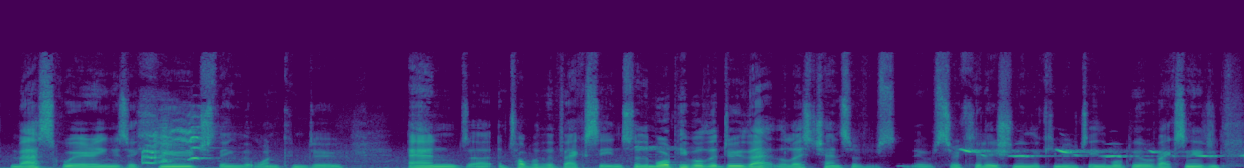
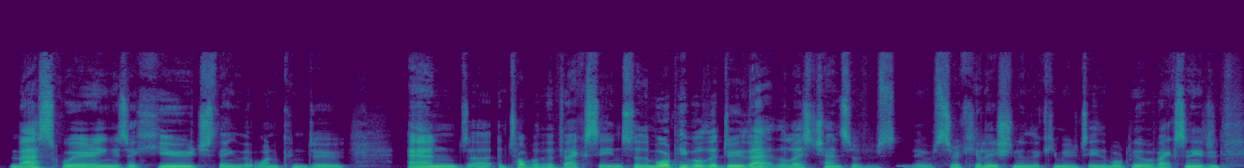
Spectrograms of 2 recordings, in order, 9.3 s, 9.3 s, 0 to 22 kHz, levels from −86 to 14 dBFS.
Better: second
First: animal sounds; loud; throughout; 3 dB below the speech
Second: none

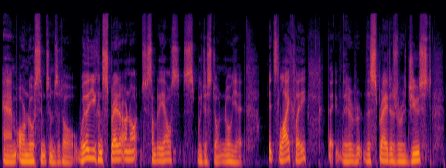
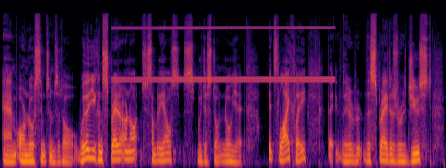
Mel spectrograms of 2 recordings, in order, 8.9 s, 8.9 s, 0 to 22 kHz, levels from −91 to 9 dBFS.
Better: first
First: none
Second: high-pitched whine; loud; from 2 to 6.5 s; 4 kHz, 9 dB below the speech

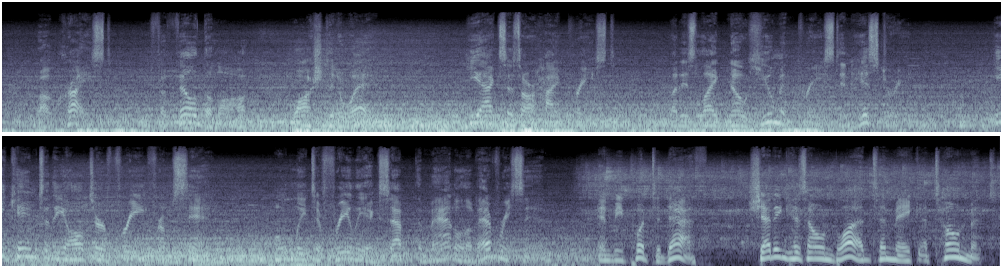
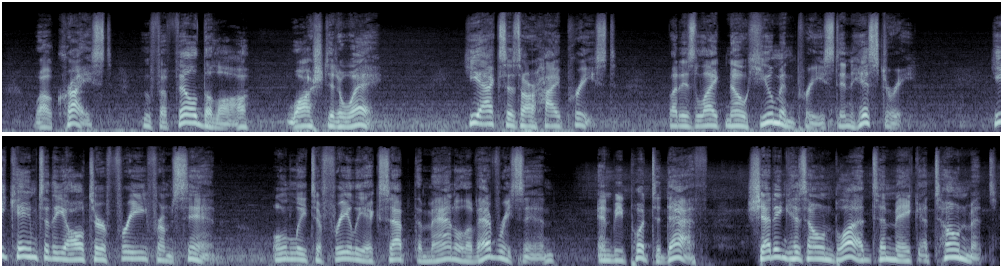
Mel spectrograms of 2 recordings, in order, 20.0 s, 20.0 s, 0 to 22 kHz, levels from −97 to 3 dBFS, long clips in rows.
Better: second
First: rain or running water; loud; throughout; as loud as the speech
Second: rain or running water; faint; throughout; 25 dB below the speech

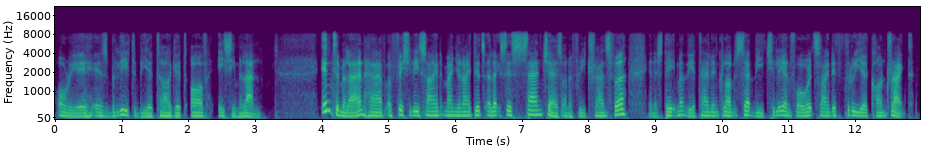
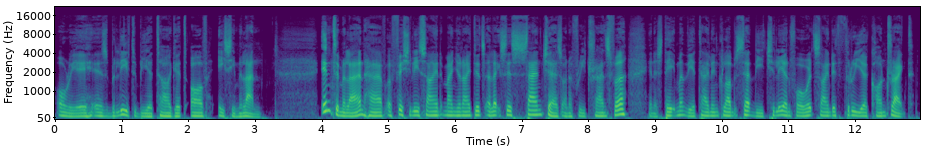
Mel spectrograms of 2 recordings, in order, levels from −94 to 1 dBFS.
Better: second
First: garbled, watery; badly; nothing above 8 kHz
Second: none

